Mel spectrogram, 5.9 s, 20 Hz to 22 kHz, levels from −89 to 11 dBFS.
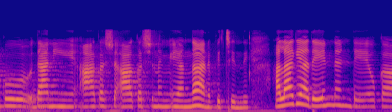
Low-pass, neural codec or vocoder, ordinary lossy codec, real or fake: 7.2 kHz; none; none; real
